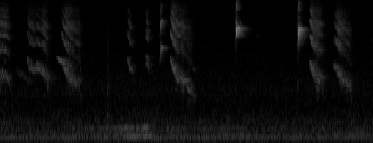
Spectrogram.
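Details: Female green-winged saltator soliciting a male, used to stimulate his song during breeding and tournament season; rapid bursts of sharp, steeply descending chirps in short clusters, with brief pauses and two louder high notes, over a faint low hum.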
